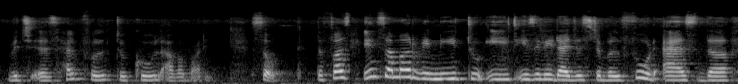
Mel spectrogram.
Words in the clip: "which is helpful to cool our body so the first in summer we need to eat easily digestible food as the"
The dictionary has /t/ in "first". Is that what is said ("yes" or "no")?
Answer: no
